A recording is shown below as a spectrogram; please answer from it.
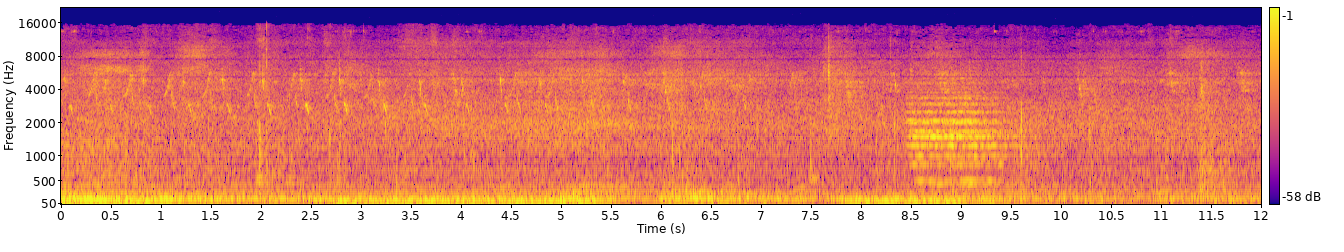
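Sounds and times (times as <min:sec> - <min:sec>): steady low rumble: 0:00.0 - 0:08.4
footsteps on pavement: 0:00.0 - 0:12.0.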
